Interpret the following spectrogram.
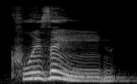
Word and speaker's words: cuisine: very very creative however we should say cuisine cuisine so it happens you have queer like in Polish queer oestrus obviou queer not re venya quit cuisine cuisine you stress the second syllable and you have a long e cuisine in the American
